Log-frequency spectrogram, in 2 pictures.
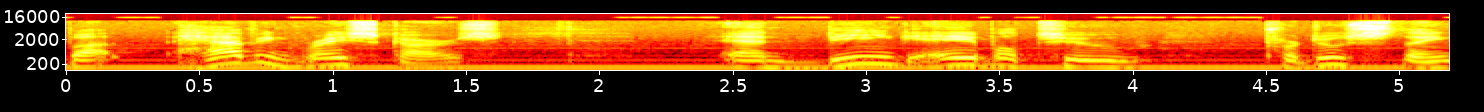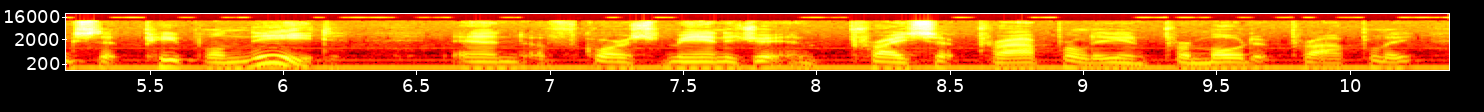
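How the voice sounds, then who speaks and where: Speaking fairly slowly, a man uses ordinary pitch variation. Audible room echo surrounds his voice. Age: 70s. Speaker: racing parts business owner and race director. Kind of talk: interview.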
